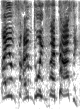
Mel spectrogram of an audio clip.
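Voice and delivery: very high-pitched vampire glee; acted giddy vampire; overexcited. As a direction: insist on it, bursting with excitement. Excited vampire answers his friends.

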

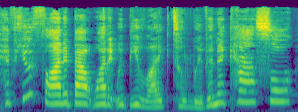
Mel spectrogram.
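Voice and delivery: put-on high, quick, smiling young heroine; big smile. A narrator's reading. Sophia wonders with her friend about castle life, big smile. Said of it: "Sophia said with a big smile".

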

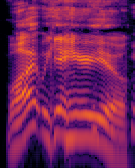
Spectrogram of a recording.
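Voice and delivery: calling up. Acted. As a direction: call up to someone far off. Crowd calls up to roof.

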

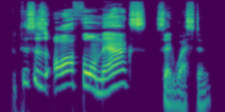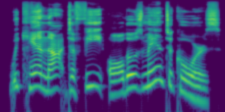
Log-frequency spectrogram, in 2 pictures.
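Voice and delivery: put-on despairing boy. Weston despairing, voiced higher.

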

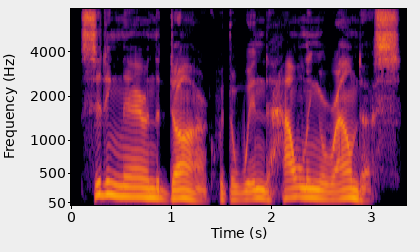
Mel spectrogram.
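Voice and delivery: usual speaking voice

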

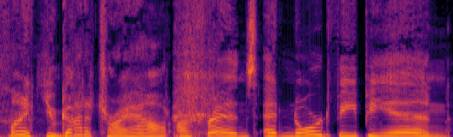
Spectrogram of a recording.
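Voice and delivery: high, slow, hammed-up pleading; mock letter voice. Host voicing his own letter to Mike, slow and high. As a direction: read it out like a desperate pen pal. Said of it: "I always make sure to tell Mike".

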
